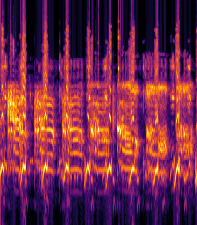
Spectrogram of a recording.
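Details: Ruak-ruak (white-breasted waterhen) call played to lure birds: a steady run of upward-sliding notes, roughly two per second, with dense harsh overtones and crackling between notes.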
